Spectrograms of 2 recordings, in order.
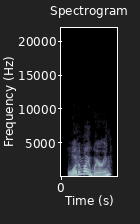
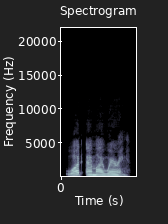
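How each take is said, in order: First: Puzzled question. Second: What am I wearing with WHAT pressed hard and falling; more insistent repeat. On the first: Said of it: "first asking, confused". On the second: Bride to Tess, demanding an answer, firm stress on What. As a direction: press it again, firmer, hitting What. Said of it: "I say again". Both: A narrator's reading.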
